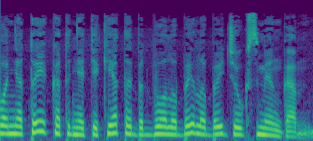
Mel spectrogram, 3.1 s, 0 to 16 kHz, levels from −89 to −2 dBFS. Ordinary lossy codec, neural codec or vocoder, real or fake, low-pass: MP3, 48 kbps; none; real; 14.4 kHz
